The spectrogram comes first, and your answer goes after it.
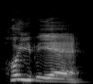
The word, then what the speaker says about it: Højbjerg: So I know it's Romeo and it's also Højbjerg. Not Højbjerg, not Hobjerg, Højbjerg.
